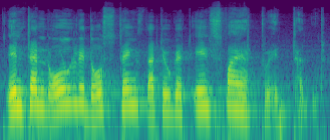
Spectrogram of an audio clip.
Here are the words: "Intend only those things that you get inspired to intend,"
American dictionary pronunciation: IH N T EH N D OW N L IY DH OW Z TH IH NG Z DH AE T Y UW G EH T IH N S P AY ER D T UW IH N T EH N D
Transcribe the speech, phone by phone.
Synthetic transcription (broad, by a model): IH N T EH N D OW N L IY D OW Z T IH NG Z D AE T Y UW G EH T IH N S P AY ER D T UW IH N T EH N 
